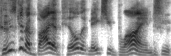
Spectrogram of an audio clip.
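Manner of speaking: usual speaking voice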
